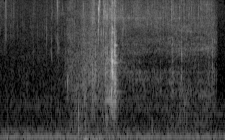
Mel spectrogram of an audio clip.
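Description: Faint handling sounds of a spinning rod and reel just after a cast: two short ticks a little under and just over a second in, over a steady low hum.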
